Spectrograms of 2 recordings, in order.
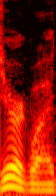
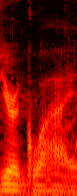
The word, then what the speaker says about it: Uruguay: No, he says Uruguay, like Jamiroquai or something.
